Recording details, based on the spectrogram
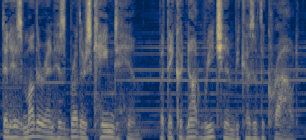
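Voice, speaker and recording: A man narrating a dramatized scripture reading in a steady, even storytelling voice. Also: fairly low pitch, normal speed. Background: music.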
